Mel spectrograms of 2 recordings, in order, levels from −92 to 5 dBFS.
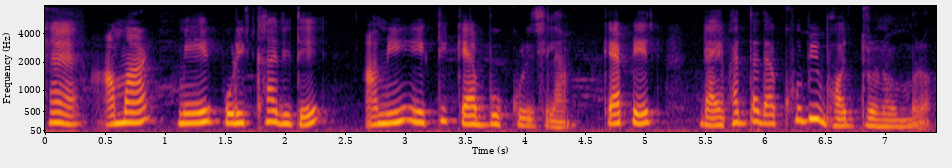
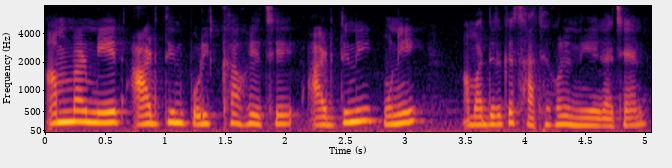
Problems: background sounds at intervals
